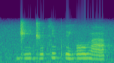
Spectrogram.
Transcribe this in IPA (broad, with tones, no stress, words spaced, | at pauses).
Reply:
d͡ʒiː˨d͡ʒu˨t͡si˦pʰɪ˨ joː˦vã˨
